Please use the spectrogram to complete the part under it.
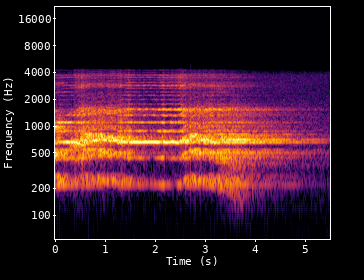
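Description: A young man chants slowly through a microphone, his voice echoing in the room.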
